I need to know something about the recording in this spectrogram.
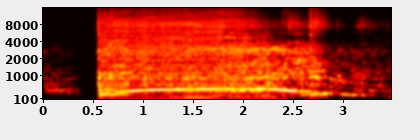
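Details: Troy-Bilt 2620 snowblower with oil and gasoline of unknown age, electric starter pressed with the key in: a loud, steady blender-like whir with no firing or catching; the starter spins but the engine won't start.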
